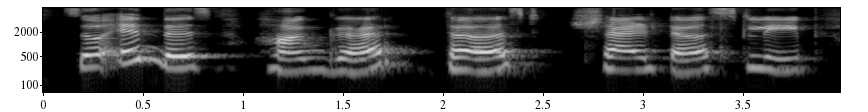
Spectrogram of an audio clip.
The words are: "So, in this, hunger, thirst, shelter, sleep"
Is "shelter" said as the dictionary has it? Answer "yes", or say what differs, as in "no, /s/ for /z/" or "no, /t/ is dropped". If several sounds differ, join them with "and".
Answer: yes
